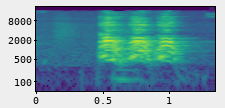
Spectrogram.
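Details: Guard dog on watch letting out a fast run of three rough, broadband barks in about half a second, then falling quiet.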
